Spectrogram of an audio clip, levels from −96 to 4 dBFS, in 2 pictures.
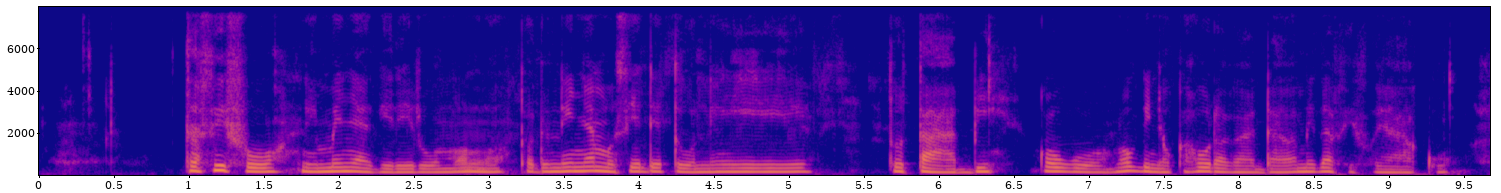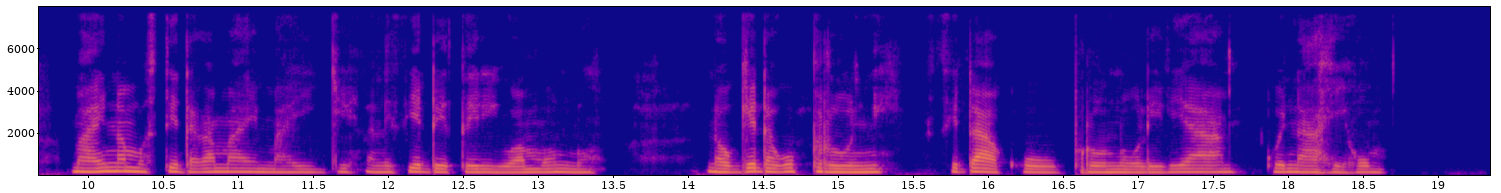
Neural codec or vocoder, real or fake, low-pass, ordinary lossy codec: codec, 16 kHz, 4 kbps, FunCodec, trained on Chinese and English, 50 frames a second; fake; none; none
